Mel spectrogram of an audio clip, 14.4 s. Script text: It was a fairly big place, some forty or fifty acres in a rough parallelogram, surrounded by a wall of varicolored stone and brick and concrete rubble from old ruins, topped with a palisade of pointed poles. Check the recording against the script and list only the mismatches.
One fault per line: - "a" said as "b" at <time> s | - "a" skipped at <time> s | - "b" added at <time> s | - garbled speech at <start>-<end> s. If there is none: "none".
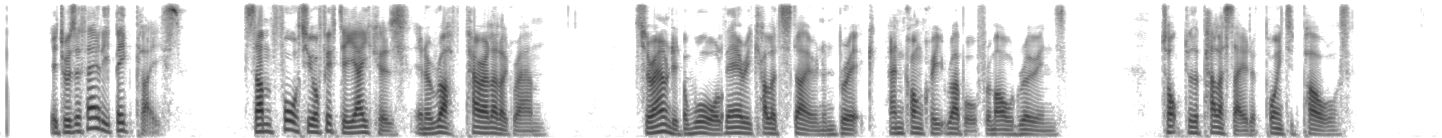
- "by" skipped at 6.9 s
- "of" skipped at 7.2 s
